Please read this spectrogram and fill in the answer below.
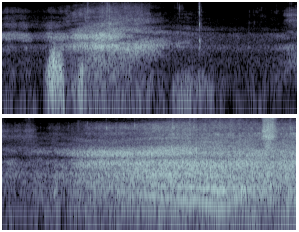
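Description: A car approaching along the road and passing close by: tyre and engine noise build over several seconds, the engine note falling in pitch as it goes past.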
